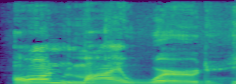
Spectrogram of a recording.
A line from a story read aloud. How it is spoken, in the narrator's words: he exclaimed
